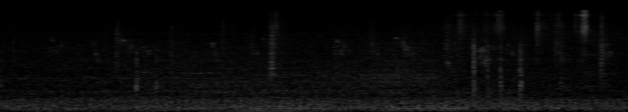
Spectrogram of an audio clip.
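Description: Light, scattered footfalls of a child running in sandals on concrete, coming more often in the second half, over a faint steady outdoor background.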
